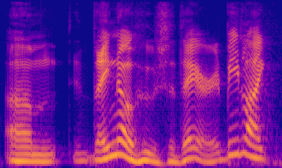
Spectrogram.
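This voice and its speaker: A man explaining scripture in a casual podcast chat, animated and storytelling, often checking in with "right?". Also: mid-range voice, normal speed. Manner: animated storytelling, acts out quoted voices, frequent "right?" checks. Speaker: podcast guest discussing scripture. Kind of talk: casual conversational Bible teaching.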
